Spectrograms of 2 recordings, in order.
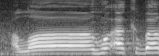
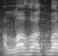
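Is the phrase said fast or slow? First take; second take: slow; fast. First: The phrase is said slowly. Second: The phrase is said quickly. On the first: It is the call to prayer, done as recommended. "azan itu pelan-pelan gitu" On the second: It is the iqamah, not the call to prayer.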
